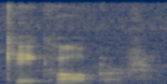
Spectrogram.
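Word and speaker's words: Caye Caulker: Key Calker is pronounced Key Calker.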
